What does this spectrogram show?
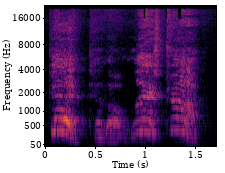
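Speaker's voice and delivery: high, slow, overeager grinning read; hammed-up cheesy salesman; forced big smile. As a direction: smile until your cheeks hurt. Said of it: "I smile until my cheeks hurt".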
